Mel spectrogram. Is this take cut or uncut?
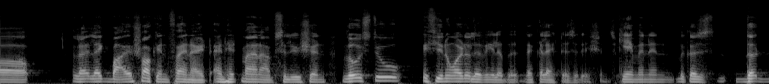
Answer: cut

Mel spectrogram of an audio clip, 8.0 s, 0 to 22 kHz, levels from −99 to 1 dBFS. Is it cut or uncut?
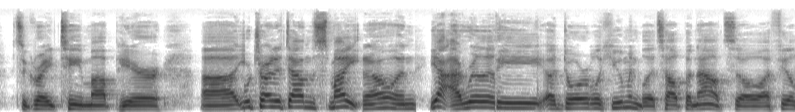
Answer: cut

